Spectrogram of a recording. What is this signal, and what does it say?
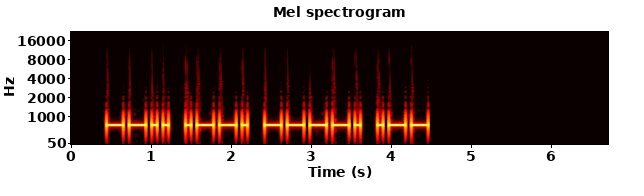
Morse code, heard as a keyed tone, about 17 wpm, 700 Hz. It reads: ZP9W
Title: DXCC-100 Call Signs - 4 Characters - Repeated 3x - 17wpm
